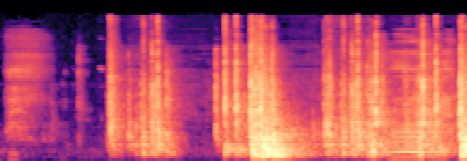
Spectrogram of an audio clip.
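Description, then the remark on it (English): Doors being tried and opened in search of an exit: a quick series of loud clunks, rattling handles and latch clicks that come in uneven bursts, with a brief soft hiss at the start. “Check the doors.”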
